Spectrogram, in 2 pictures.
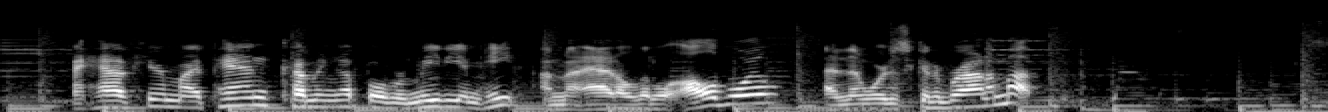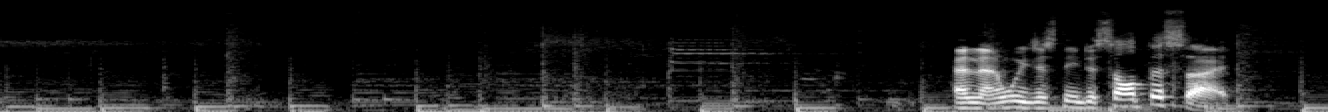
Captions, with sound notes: I have here my pan coming up over medium heat. I'm gonna add a little olive oil and then we're just gonna brown them up. (sizzling) (sizzling) (sizzling) And then we just need to salt this side.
